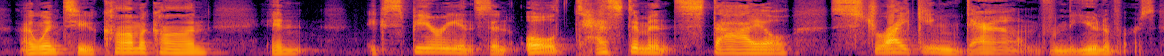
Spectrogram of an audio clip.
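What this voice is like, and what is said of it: Wretched, ill-sounding voice. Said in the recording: “my voice sounds even more wretched than usual, it's because I came down with a case of what is known as nerd flu, or comic crud”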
